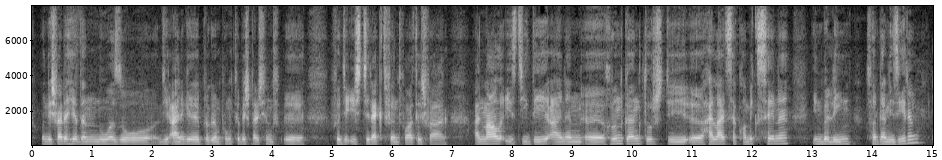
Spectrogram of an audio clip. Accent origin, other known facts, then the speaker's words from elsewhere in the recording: Brazil; German is a second language; moved away as an adult; also born or lived in Germany; weil ich seit äh, November zurück in meinem Heimatland Brasilien lebe. Ich habe acht Jahre in Deutschland gelebt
